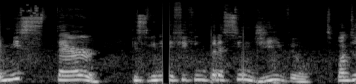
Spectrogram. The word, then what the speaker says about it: mister: Outras palavras, não é mister, é mister, que significa imprescindível. Você pode usar isso na sua proposta de intervenção do Enem. É mister que o governo federal faça isto.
